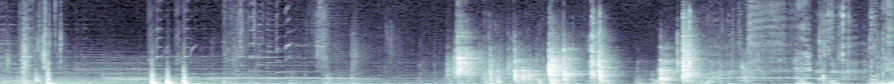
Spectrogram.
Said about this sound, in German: Eine halbe Stunde später klopfte Justus an die Tür von MacAndersons Haus.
